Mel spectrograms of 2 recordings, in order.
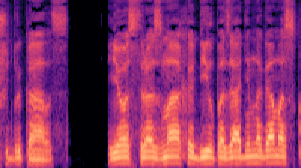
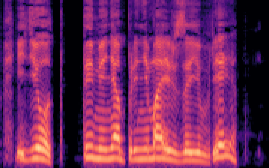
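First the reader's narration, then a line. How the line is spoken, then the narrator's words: Short laugh, shout. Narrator (Russian): коротко засмеялся, крикнув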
